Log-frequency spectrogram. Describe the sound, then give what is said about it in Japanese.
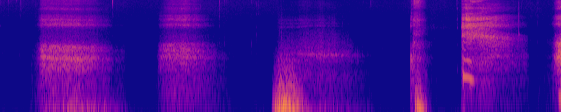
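Slow, breathy exhalations and sighs from a close, intimate voice. Several airy releases are separated by silence, with one deeper voiced sigh midway and a couple of short puffs near the end. No words are spoken. “僕の吐息、どう？”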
